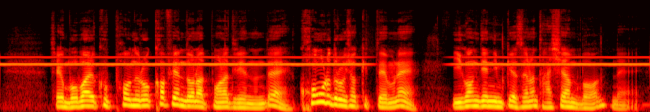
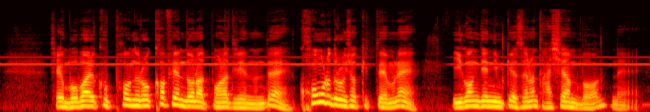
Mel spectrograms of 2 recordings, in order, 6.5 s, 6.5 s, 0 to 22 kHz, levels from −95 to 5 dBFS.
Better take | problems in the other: second | high-pitched whine; loud; until 3.5 s and from 4.5 s on; 2.5 kHz, 9 dB below the speech; faint in the second

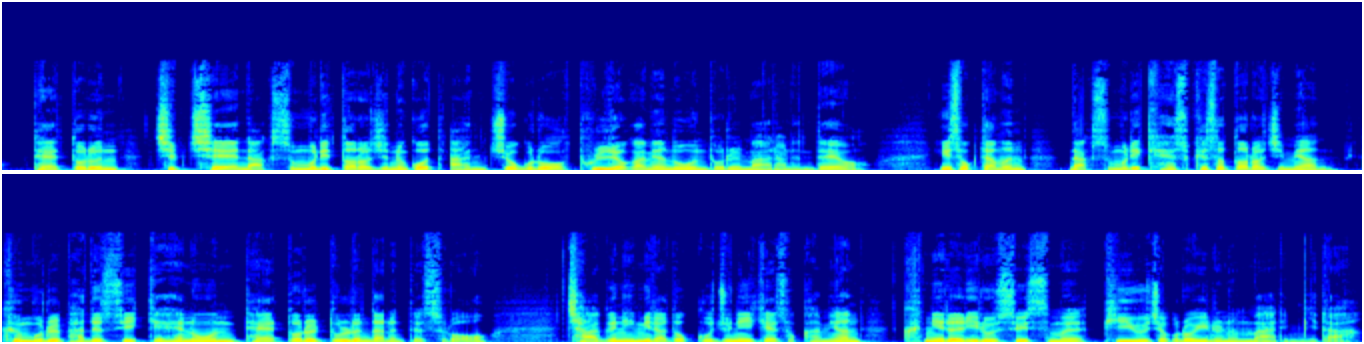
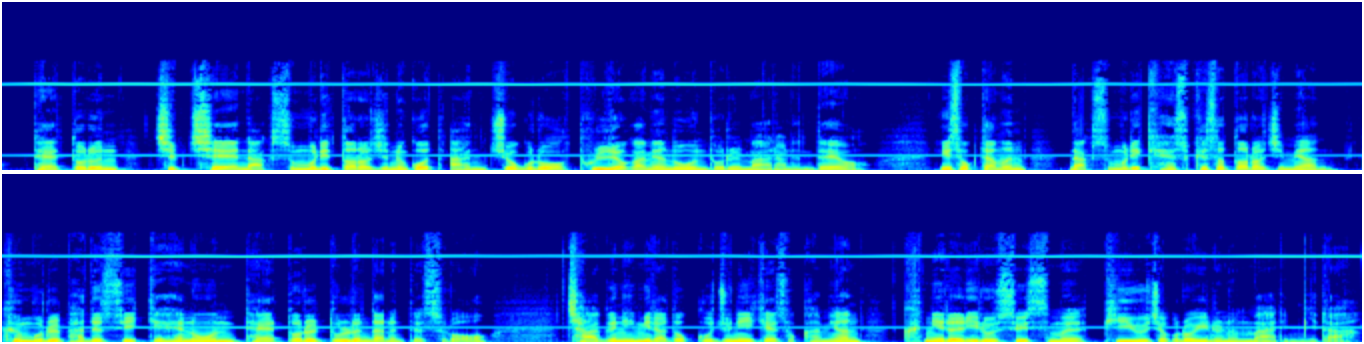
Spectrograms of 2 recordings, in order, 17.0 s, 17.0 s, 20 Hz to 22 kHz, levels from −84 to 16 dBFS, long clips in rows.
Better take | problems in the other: first | high-pitched whine; noticeable; throughout; 2 kHz, 20 dB below the speech

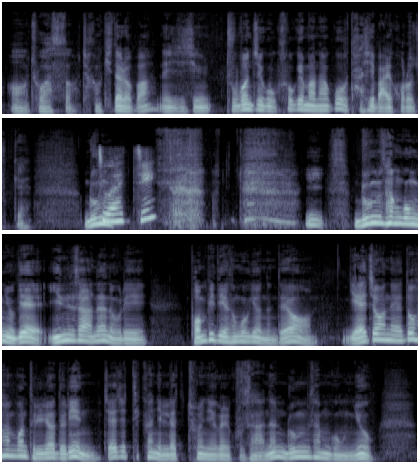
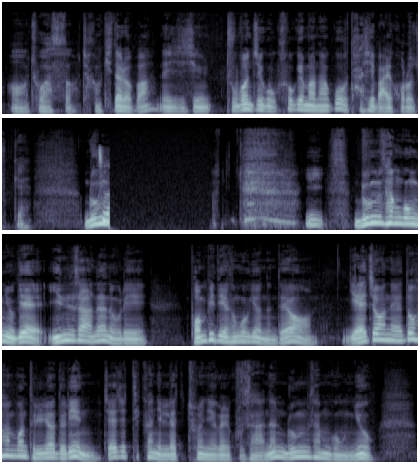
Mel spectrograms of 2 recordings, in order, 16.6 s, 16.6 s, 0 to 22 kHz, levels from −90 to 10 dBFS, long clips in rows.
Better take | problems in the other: first | audio cutting out; at 5 s for 1 s

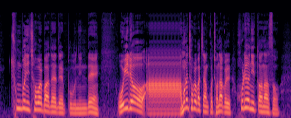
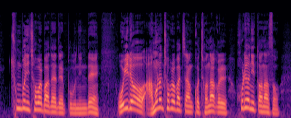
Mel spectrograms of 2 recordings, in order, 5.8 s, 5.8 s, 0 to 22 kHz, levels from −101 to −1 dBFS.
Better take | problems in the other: second | audio freezing; at 3 s for 0.5 s

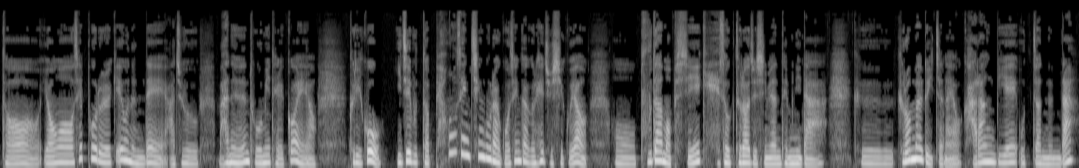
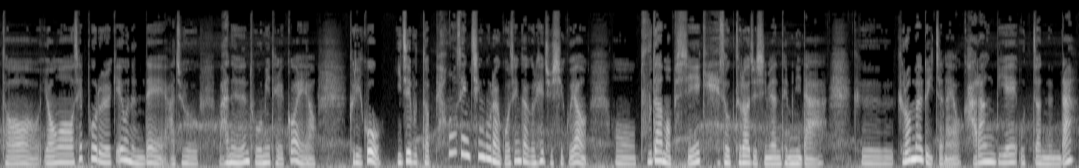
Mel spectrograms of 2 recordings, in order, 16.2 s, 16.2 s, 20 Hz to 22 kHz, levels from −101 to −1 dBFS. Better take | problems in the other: first | wind noise on the microphone; occasional gusts; 20 dB below the speech

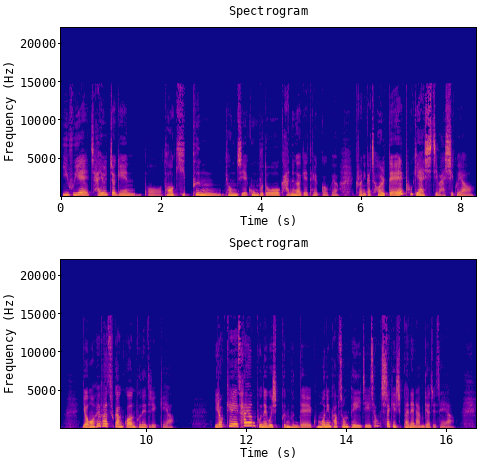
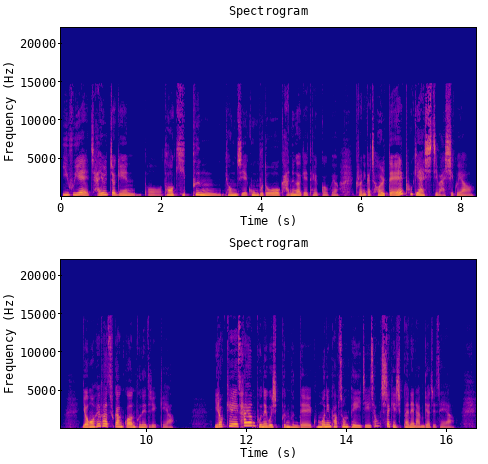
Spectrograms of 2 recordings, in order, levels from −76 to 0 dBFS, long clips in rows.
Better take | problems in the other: neither | none

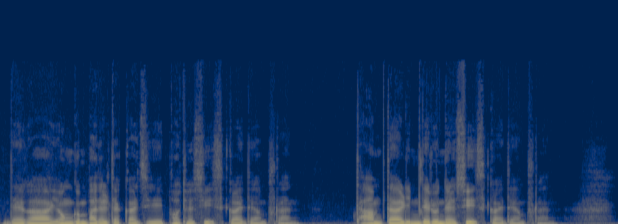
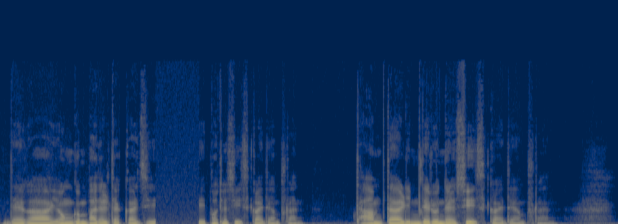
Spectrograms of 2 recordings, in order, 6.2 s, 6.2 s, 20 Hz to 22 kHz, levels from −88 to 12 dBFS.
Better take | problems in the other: first | audio freezing; at 1.5 s

